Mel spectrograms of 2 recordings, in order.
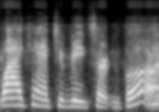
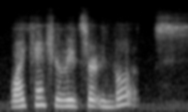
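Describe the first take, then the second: First: The question is asked in a harsh, challenging tone. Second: The question is asked in a gentle, sincere tone. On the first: The asker is being confrontational. "It wasn't like" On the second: The asker is genuinely curious. "he asked it like really nicely"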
